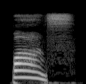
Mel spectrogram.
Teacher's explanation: A long hissing sound like air escaping a balloon.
